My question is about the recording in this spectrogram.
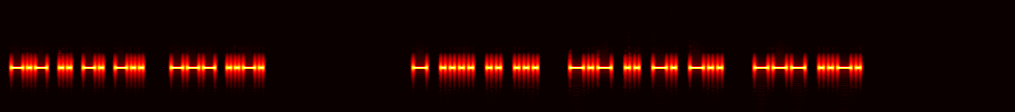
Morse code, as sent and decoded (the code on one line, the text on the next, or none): -.- .. -. -.. / --- ..-. / - .... .. ... / -.- .. -. -.. / --- ..-.
KIND OF THIS KIND OF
